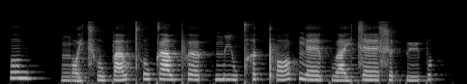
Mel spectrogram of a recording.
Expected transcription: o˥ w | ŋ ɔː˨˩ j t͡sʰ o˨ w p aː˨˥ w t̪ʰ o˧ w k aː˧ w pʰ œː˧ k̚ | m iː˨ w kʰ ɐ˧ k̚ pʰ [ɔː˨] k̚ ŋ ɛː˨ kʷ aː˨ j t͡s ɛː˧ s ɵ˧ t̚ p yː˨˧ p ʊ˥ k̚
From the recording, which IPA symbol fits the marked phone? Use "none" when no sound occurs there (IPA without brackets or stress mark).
ɔː˨˥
